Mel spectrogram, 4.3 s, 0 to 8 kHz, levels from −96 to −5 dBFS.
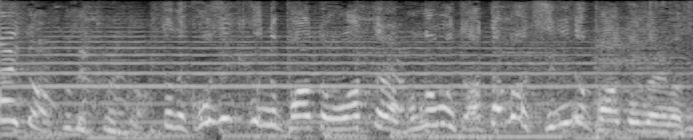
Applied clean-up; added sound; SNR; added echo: none; Trumpet; 11 dB; none.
